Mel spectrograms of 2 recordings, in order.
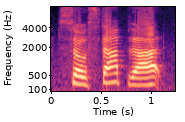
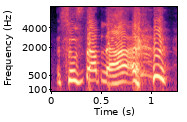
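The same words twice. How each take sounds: First: Said in the usual way. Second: Higher, louder, slow STOP; playful stern repeat, stop pitched up; firm repeat. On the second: Shown as a demonstration. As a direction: hammer the word stop with a rising push.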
